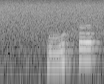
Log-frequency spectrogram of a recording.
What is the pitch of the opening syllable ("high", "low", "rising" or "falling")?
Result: rising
